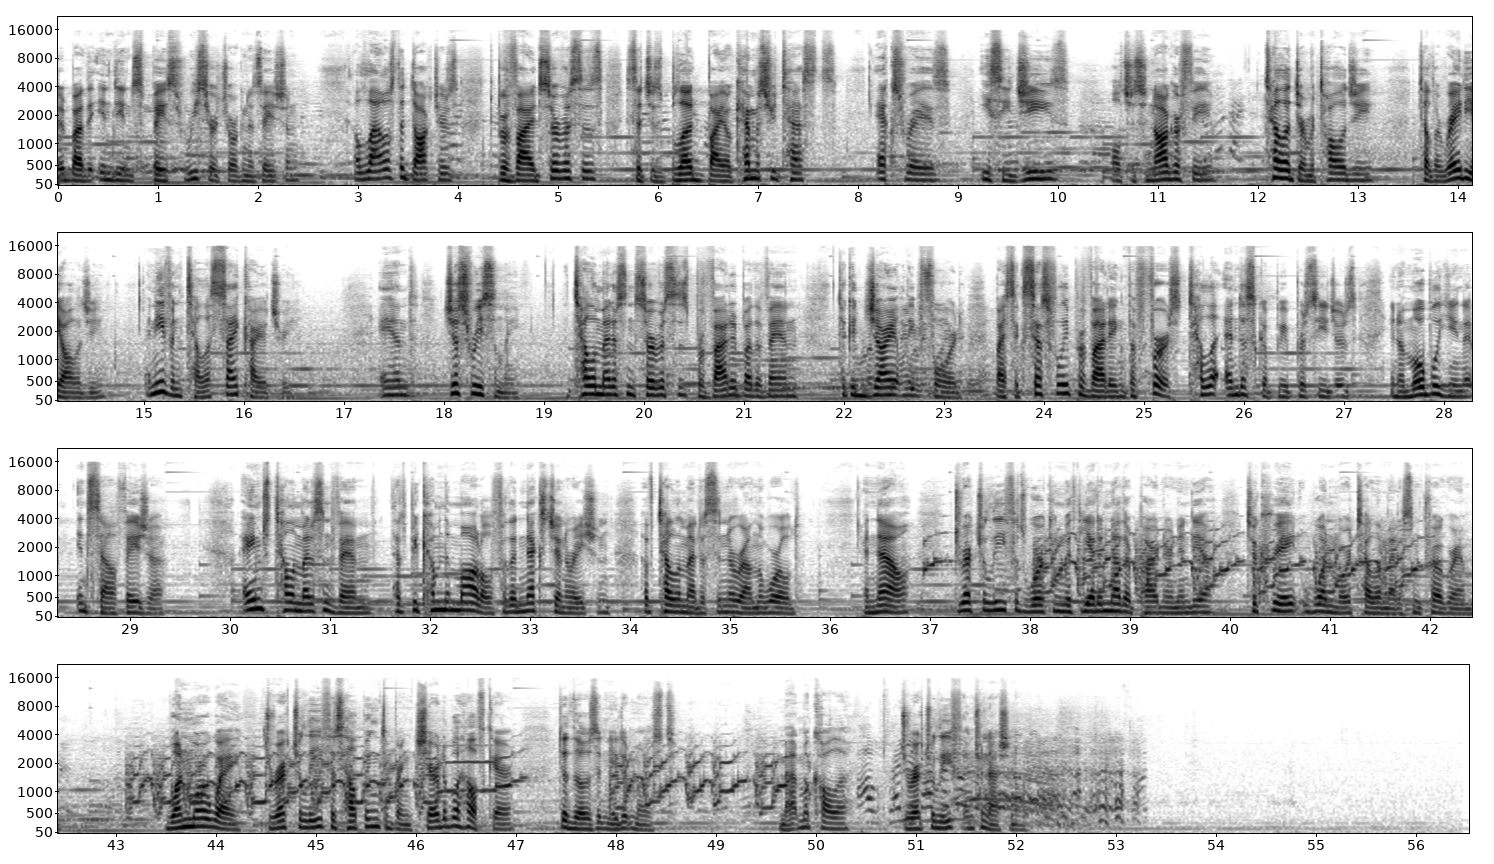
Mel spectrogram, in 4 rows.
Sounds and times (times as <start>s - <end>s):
Speech: 0.0s - 16.6s, 17.4s - 29.4s, 30.1s - 35.7s, 36.3s - 42.5s, 43.5s - 48.6s, 49.6s - 52.2s
Music: 0.0s - 56.5s.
